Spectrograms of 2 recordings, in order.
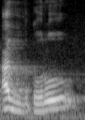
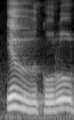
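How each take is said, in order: First: The word begins with an 'a' vowel. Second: The word begins with an 'i' vowel. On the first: "Tidak boleh dibaca" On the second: "tidak boleh"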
